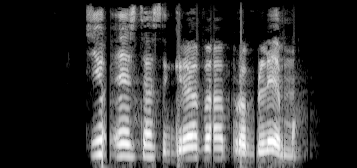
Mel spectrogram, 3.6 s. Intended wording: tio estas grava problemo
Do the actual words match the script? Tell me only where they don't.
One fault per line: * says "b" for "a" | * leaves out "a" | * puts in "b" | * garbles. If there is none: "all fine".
all fine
